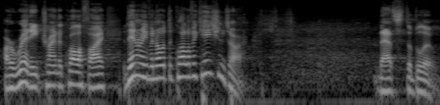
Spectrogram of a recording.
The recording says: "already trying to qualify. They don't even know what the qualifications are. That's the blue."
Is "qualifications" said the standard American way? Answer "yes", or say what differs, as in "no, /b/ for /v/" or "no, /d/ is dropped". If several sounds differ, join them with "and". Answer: yes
